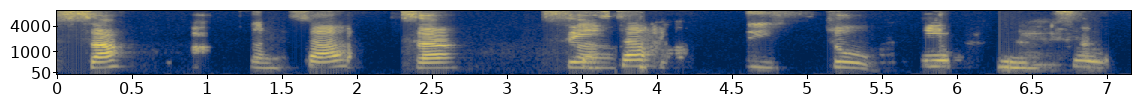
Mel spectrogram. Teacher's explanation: सीन में एक किस्म की सीटी जैसी आवाज होती है। सीन बारीक पढ़ा जाता है ये भी।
